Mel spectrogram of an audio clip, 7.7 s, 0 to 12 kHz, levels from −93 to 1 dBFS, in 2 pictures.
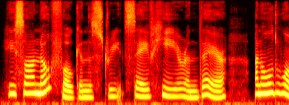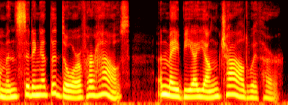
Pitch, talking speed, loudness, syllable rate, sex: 210 Hz, 220 wpm, -17 LUFS, 4.9 syllables/s, female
